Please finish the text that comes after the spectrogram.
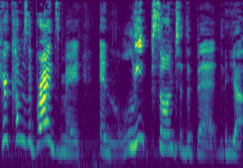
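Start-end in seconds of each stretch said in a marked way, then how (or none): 0.0-1.1 put-on, high-pitched, fast shouted yell. Recapping a scene, the speaker acts out a character yelling, retelling a yell. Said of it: "Phoebe yells out".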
